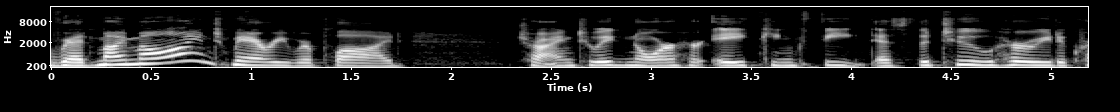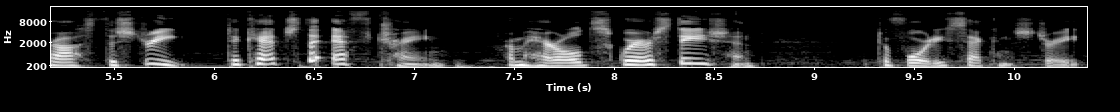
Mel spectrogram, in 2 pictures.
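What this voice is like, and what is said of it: Newfoundland accent. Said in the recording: “I love your accent. You'd think I'd be used to the Newfoundland accent by now”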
